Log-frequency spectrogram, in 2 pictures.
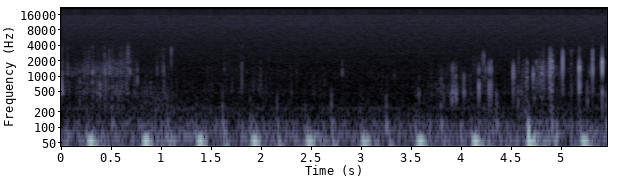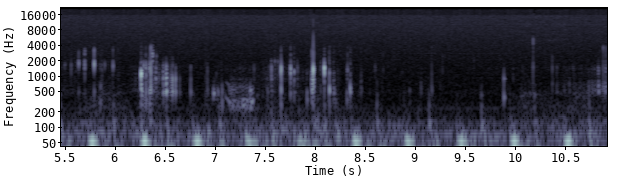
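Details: Stomach rumbling recorded with a microphone on an aching stomach right after eating brunch too quickly following a long fast: bursts of bubbling, squelching gurgles over a steady low thumping, typical of active borborygmi.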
